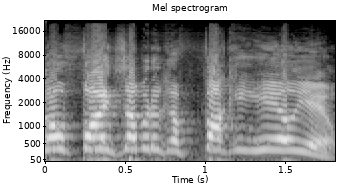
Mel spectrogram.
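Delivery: very loud, very high, shrill all-out shout. Arguing with a cleric who wants healing, yelling. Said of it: "it's even hard to yell now".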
